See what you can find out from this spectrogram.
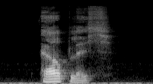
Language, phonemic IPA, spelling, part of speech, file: German, /ˈɛʁp.lɪç/, erblich, adjective, De-erblich.ogg
- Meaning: hereditary, heritable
